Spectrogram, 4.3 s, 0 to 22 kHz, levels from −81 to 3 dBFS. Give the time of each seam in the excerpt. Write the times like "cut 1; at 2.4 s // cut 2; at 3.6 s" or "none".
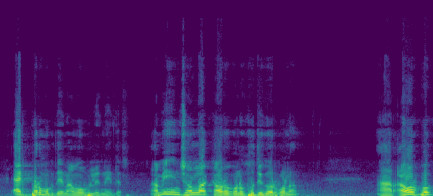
cut 1; at 1.6 s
